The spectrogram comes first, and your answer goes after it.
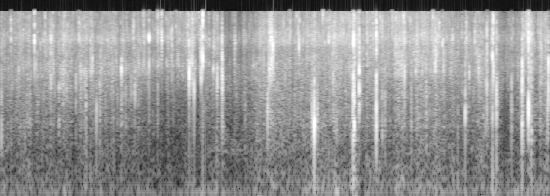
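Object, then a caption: Plastic zip bag filled with small beads. A small clear plastic zip bag full of green granules is held in both hands while fingertips squeeze, crinkle and rub it. The result is a quiet, steady stream of bright, crisp crinkles and sharp little ticks of shifting beads, with almost no low end.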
